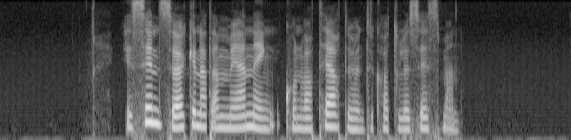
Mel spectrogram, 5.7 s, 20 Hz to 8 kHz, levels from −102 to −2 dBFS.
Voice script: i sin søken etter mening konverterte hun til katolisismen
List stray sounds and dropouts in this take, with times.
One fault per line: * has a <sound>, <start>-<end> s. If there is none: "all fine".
all fine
